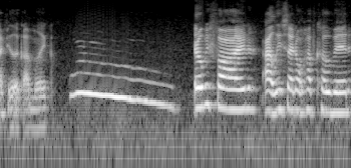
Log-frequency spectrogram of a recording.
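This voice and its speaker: Loud and high-pitched, a woman's voice comes through. Her intonation is lively. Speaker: vlogger. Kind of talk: personal vlog monologue. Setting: recording alone to camera.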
